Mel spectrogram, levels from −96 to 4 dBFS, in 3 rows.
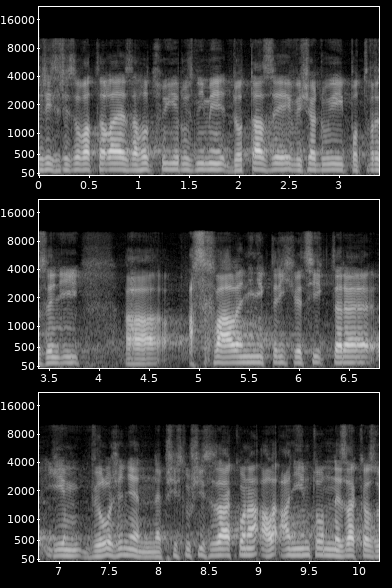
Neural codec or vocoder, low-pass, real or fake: vocoder, 22.05 kHz, 80 mel bands, Vocos; 9.9 kHz; fake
